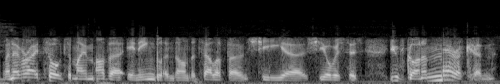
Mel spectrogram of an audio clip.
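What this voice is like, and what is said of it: English accent. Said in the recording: “I have a ridiculous accent that gives it away ... How you haven't lost that accent yet? ... 12 years in this country and I still sound like this”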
